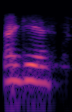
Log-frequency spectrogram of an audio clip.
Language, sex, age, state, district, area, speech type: Odia, female, 60+, Odisha, Gajapati, rural, conversation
